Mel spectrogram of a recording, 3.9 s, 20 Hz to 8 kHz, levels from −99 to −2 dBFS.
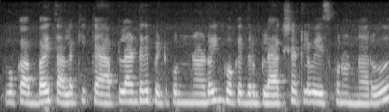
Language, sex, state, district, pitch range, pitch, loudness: Telugu, female, Andhra Pradesh, Sri Satya Sai, 195-215 Hz, 210 Hz, -17 LUFS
